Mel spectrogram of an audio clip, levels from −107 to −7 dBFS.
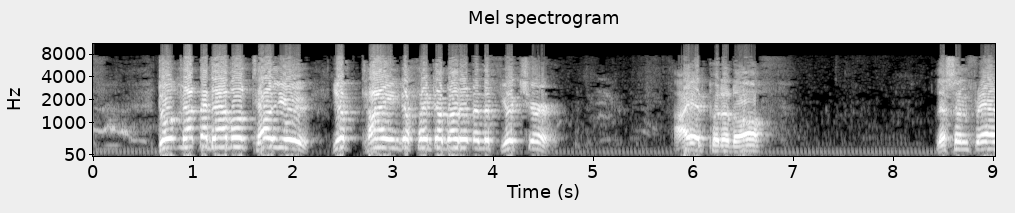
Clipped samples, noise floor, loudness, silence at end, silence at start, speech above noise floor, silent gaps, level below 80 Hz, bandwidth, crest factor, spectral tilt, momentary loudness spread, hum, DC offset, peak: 3%; -52 dBFS; -7 LUFS; 0 s; 0.15 s; 46 dB; none; -42 dBFS; 11 kHz; 8 dB; -2 dB/octave; 8 LU; 50 Hz at -60 dBFS; under 0.1%; 0 dBFS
